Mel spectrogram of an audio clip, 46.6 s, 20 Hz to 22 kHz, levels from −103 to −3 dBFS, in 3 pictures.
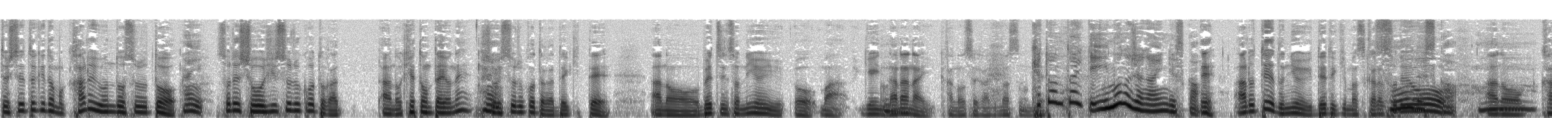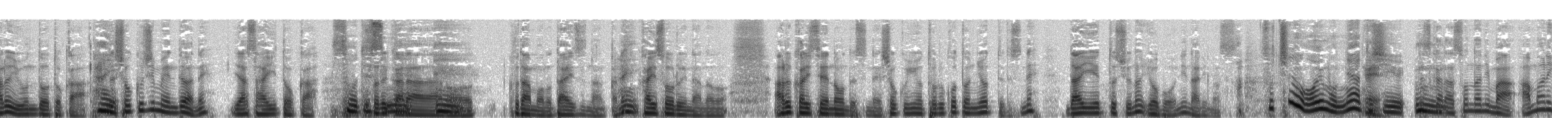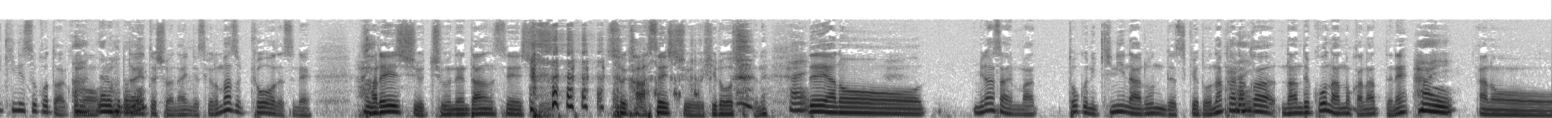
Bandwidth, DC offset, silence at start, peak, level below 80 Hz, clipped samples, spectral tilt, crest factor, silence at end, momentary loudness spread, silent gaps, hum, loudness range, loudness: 12.5 kHz; under 0.1%; 0 s; -2 dBFS; -42 dBFS; under 0.1%; -7.5 dB/octave; 16 dB; 0 s; 13 LU; none; none; 6 LU; -19 LUFS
